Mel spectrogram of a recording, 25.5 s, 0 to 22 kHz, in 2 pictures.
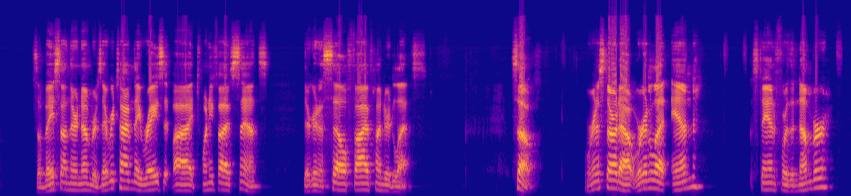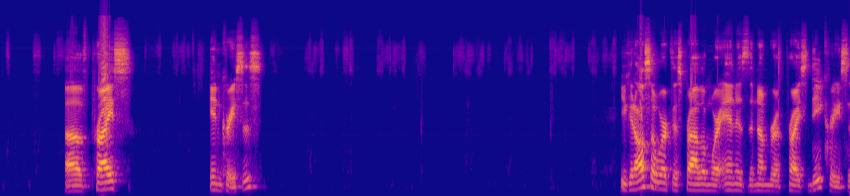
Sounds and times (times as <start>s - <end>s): Speech: 0.5s - 6.4s, 7.7s - 8.1s, 8.8s - 10.6s, 11.3s - 12.6s, 13.7s - 14.8s, 15.9s - 16.8s, 22.1s - 25.5s.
